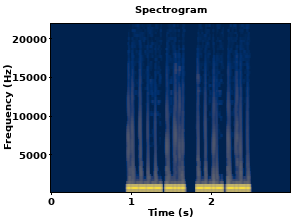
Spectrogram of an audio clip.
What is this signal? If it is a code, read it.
Morse code, heard as a keyed tone, about 51 wpm, 700 Hz. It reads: 1B QC
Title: Field Day Exchanges - 50wpm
